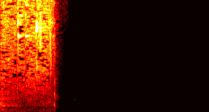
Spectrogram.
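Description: Onions and spices sizzling in oil while a wooden spatula stirs them in a pan, with a few light clicks; the sound cuts off abruptly about half a second in, leaving dead silence.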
